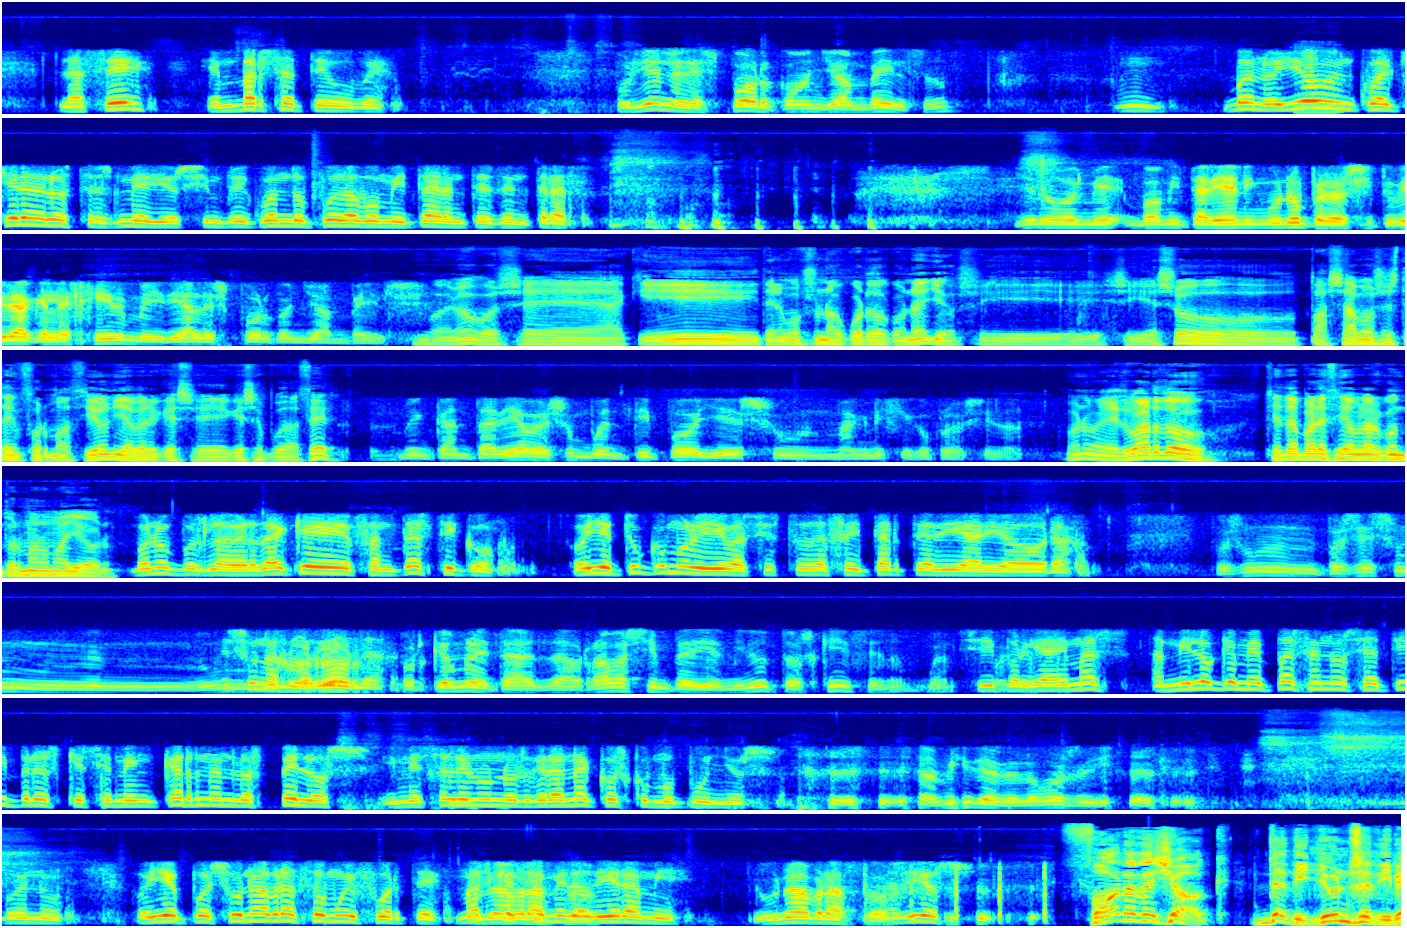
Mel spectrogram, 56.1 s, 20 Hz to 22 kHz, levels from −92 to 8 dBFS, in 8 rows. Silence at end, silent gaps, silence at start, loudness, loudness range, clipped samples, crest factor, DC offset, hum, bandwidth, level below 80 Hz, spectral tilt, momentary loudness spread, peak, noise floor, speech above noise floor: 0 s; none; 0.3 s; -23 LUFS; 10 LU; under 0.1%; 24 dB; under 0.1%; none; 15 kHz; -82 dBFS; -4 dB/octave; 18 LU; 0 dBFS; -60 dBFS; 37 dB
